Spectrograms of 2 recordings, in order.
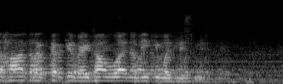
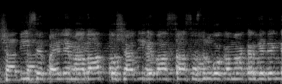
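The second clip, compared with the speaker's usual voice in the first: rally the gathering to pledge; rousing preaching; 6 semitones higher, faster than usual. Acted. Rallying congregation to raise hands. (ऊँची आवाज़ में जोशीला आह्वान)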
